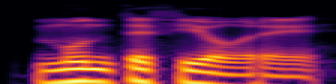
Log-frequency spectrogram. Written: Montefiore

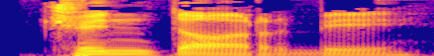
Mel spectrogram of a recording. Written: Centorbi

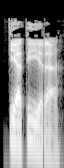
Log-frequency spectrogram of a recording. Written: Tiatira

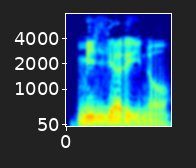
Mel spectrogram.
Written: migliarino

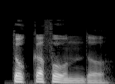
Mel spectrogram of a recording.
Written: toccafondo

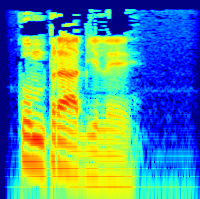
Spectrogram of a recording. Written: comprabile

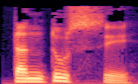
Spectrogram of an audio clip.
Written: Tantussi

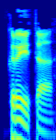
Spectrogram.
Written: creta

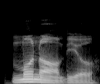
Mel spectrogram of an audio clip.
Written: monobio

